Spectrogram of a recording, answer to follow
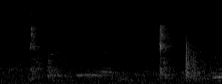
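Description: Near silence: room tone broken by three faint, sharp clicks, one about a third of a second in and two close together near the end.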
